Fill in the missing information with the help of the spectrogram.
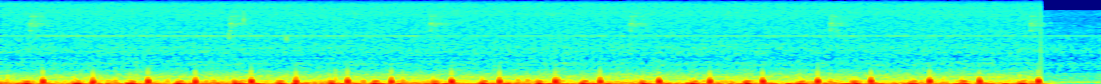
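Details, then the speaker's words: Normal dog heart sounds recorded at the heart base: regular paired lub-dub beats with the second heart sound slightly louder than the first. "let's listen to a normal dog again this time we're going to listen at the heart base and the second heart sound is going to be a little bit louder"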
